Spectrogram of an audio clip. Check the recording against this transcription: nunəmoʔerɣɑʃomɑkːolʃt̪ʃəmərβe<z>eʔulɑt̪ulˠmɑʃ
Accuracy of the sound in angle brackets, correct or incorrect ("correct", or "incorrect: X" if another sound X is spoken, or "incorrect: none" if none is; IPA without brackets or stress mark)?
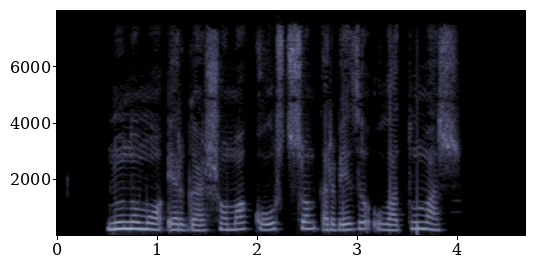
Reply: correct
